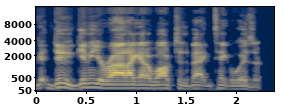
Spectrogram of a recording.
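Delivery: rushed fake excuse to hand off the rod; hurried mock excuse. Fisherman jokes to buddy, rushed fake excuse. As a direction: rattle it off fast, joking. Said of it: "you gotta go".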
